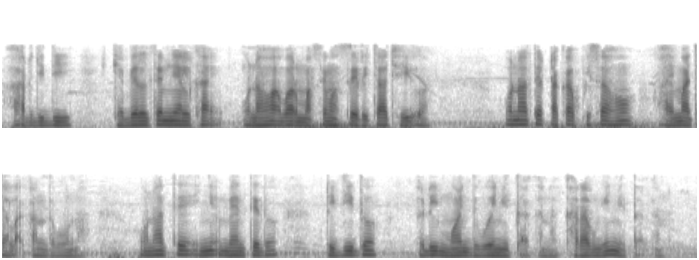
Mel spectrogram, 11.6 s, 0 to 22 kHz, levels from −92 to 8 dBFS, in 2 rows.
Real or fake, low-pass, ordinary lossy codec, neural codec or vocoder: real; 5.4 kHz; MP3, 32 kbps; none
